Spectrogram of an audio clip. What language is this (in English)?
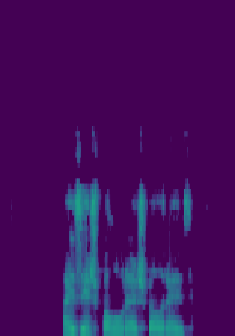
Latvian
